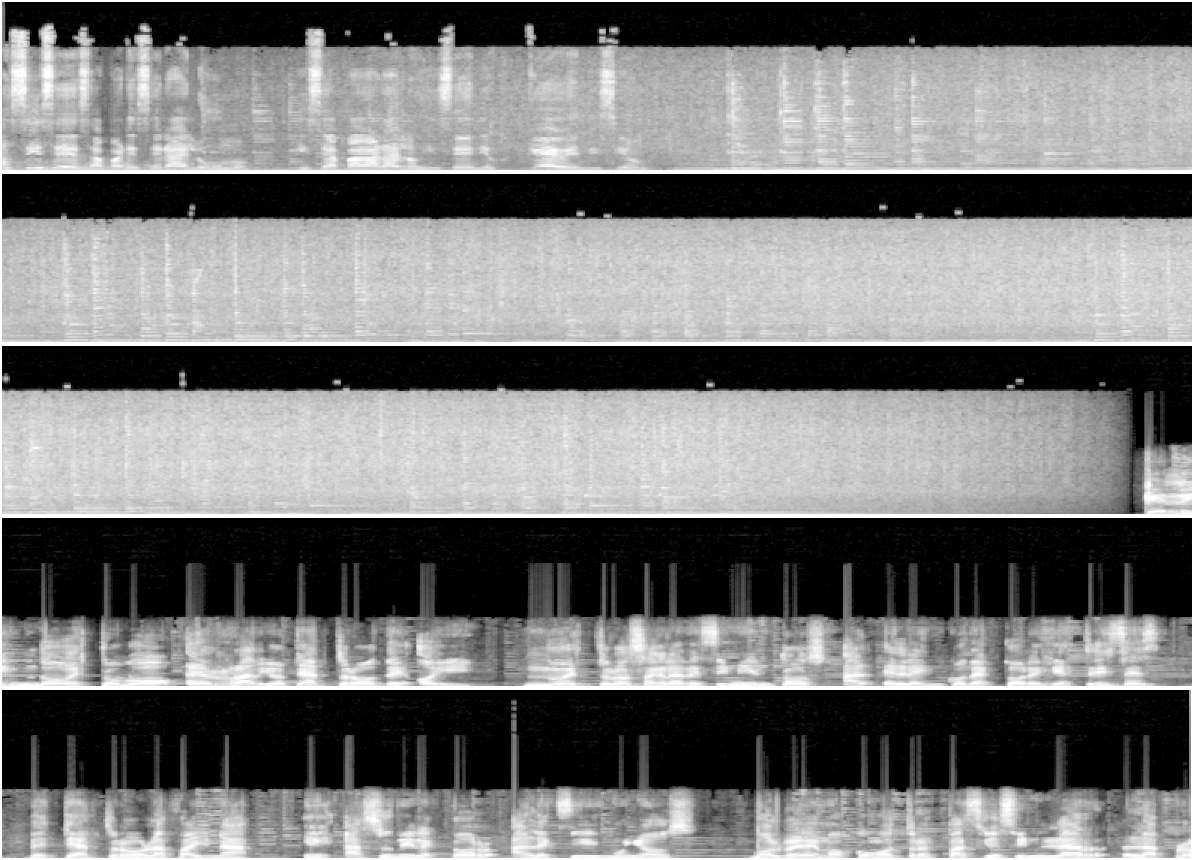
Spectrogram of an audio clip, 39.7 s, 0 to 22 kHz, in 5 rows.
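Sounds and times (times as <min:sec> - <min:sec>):
music: 0:00.0 - 0:22.3, 0:23.5 - 0:39.6
rain falling: 0:00.0 - 0:23.4
speech: 0:00.1 - 0:05.0, 0:23.5 - 0:39.6.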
